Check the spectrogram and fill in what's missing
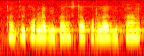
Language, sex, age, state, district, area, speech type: Bodo, female, 30-45, Assam, Kokrajhar, rural, spontaneous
